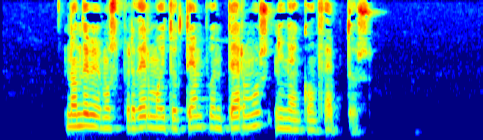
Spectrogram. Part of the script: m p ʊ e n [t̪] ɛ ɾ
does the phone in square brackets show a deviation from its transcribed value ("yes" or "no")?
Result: no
